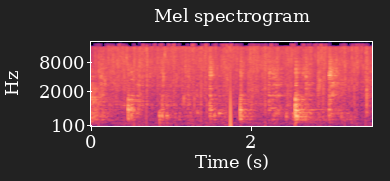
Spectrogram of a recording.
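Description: Mustard seeds, chopped hot green chillies and curry leaves fry loudly in hot oil in a pan, with a close, steady sizzle broken by sharp crackles and pops as the mustard seeds burst while being stirred.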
